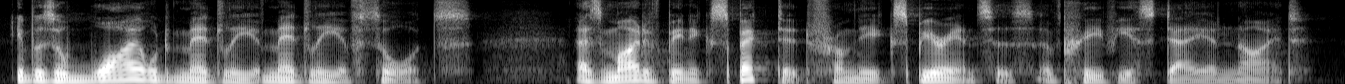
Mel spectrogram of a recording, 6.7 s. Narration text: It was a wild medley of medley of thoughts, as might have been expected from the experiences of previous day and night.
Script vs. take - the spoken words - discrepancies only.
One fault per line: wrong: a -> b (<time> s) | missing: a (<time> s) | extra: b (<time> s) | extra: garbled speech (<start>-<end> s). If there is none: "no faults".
no faults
